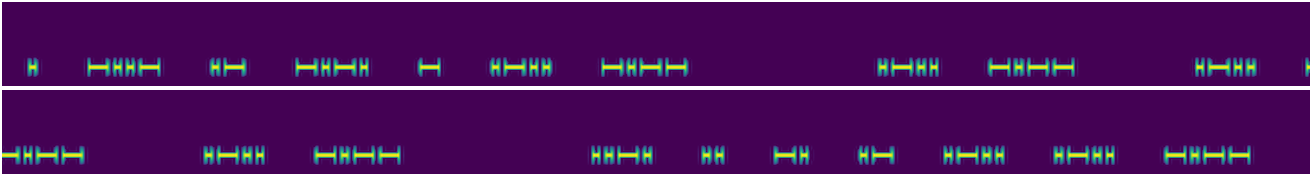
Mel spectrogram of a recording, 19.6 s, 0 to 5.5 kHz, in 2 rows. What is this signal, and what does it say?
Morse code, heard as a keyed tone, about 25 wpm, spaced as for 15 wpm, 600 Hz. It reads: EXACTLY LY LY LY FINALLY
